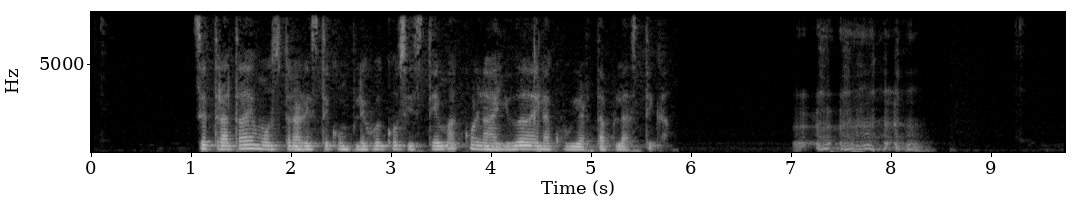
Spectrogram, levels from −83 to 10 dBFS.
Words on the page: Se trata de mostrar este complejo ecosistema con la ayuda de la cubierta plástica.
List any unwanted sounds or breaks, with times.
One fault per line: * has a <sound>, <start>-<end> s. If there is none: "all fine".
* has a throat clearing, 7.0-8.5 s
